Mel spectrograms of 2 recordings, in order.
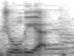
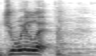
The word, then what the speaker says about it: Joliet: And then Snip in Joliet. And Joylet, because it rhymes with toilet.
